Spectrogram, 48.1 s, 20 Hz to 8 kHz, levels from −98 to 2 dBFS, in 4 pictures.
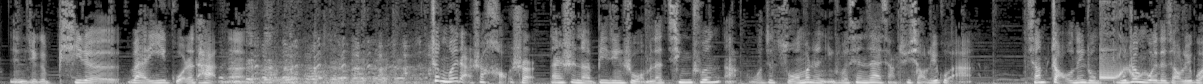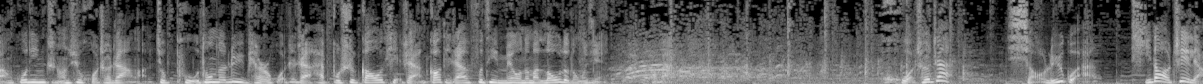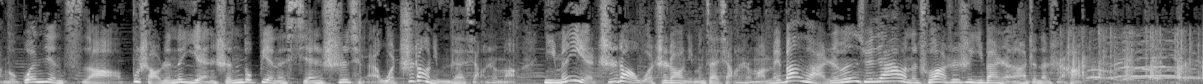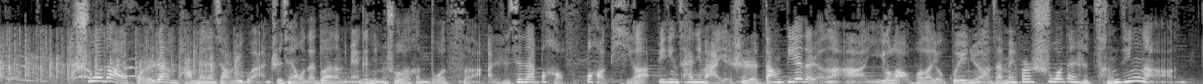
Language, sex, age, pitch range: Chinese, female, 20-39, 180-245 Hz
